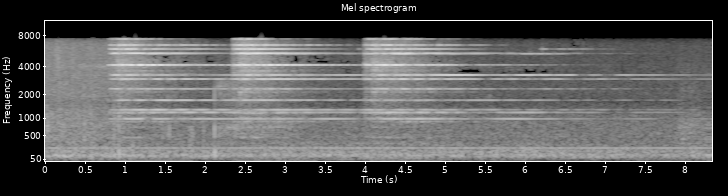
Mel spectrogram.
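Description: Small altar bells rung three times, about a second and a half apart, to mark the elevation of the consecrated host. Each ring is a bright cluster of high tones that fades away before the next.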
